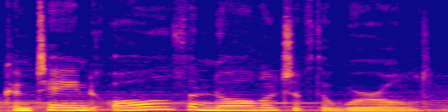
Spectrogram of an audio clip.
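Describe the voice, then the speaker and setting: A woman reading a scripted narration for an educational film, telling it in a measured storytelling way. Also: a little high, expressive, over music. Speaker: documentary narrator.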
